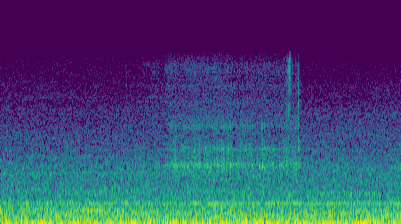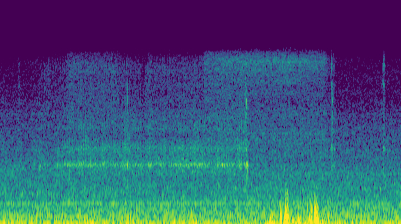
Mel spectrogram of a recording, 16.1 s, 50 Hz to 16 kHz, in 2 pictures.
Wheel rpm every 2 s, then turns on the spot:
0, 0, 20, 0, 10, 30, 10, 0.
4-6 8-14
